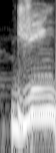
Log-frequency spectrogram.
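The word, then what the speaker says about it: JNCO: Jeno.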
